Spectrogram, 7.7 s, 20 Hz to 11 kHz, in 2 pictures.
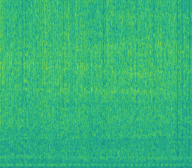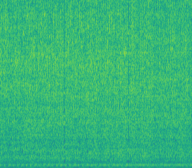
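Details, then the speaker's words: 1959 VW Type 2 truck, air-cooled, first start after a year sitting in a museum: smooth even idle, burping out a little air; fuel pump or distributor base leaks a little oil. "sounds good burping out a little bit of air"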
